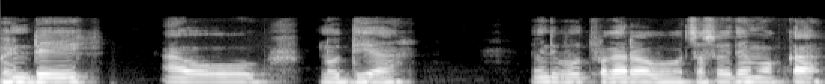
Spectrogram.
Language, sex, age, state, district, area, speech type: Odia, male, 30-45, Odisha, Kendujhar, urban, spontaneous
